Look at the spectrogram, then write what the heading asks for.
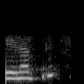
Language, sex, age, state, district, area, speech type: Kannada, female, 18-30, Karnataka, Dharwad, urban, conversation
